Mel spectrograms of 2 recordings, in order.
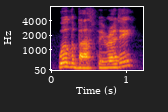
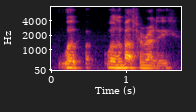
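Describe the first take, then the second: First: It is asked with question intonation. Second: It is read flatly, like a statement. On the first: The speaker calls it right. "it is a question, so you need to ask me a question ... That's how you say it" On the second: The speaker calls it wrong. "not just like"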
